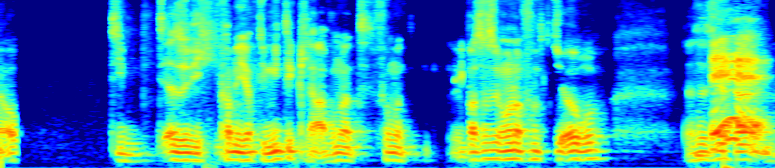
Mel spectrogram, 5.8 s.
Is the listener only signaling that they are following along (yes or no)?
no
